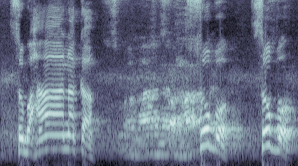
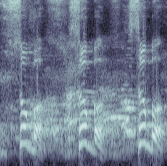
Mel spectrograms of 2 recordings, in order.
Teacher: একটা প্রতিধ্বনি হবে, ধাক্কা হবে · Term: কলকলা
